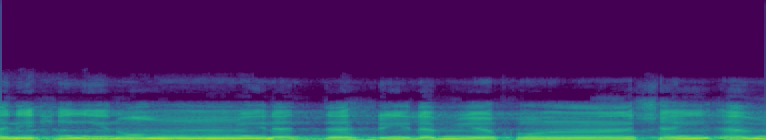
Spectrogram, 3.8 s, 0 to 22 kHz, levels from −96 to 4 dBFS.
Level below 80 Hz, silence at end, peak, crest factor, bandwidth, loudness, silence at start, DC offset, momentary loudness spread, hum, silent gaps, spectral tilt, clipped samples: -64 dBFS; 0 s; -6 dBFS; 10 dB; 6.2 kHz; -18 LUFS; 0 s; under 0.1%; 4 LU; none; none; -8.5 dB/octave; under 0.1%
